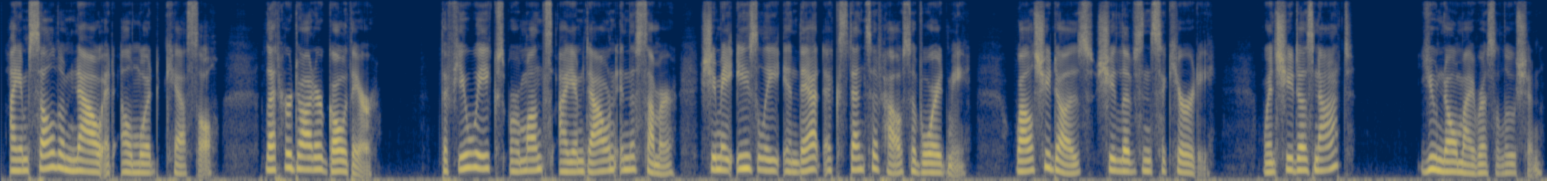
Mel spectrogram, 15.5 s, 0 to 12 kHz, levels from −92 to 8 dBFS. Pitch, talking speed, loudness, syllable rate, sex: 195 Hz, 170 wpm, -17 LUFS, 5.5 syllables/s, female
